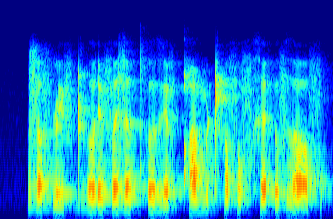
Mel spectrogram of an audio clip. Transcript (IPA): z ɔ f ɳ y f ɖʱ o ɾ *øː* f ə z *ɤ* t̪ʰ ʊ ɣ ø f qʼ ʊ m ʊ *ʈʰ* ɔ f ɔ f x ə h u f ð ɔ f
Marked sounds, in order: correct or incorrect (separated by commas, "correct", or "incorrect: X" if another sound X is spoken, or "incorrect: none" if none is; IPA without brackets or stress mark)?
incorrect: ø, correct, correct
